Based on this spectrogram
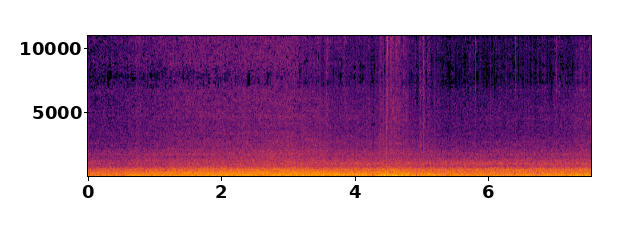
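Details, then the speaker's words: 1969 Ford F250 with automatic transmission, cruising: it shifts into second with a steady low rumble and no metallic clack under load. It clacked the day before; backing off the ignition timing cured it. "it doesn't have a kick down on it like I don't think it does anyway let's see boom there's second gear right there"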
